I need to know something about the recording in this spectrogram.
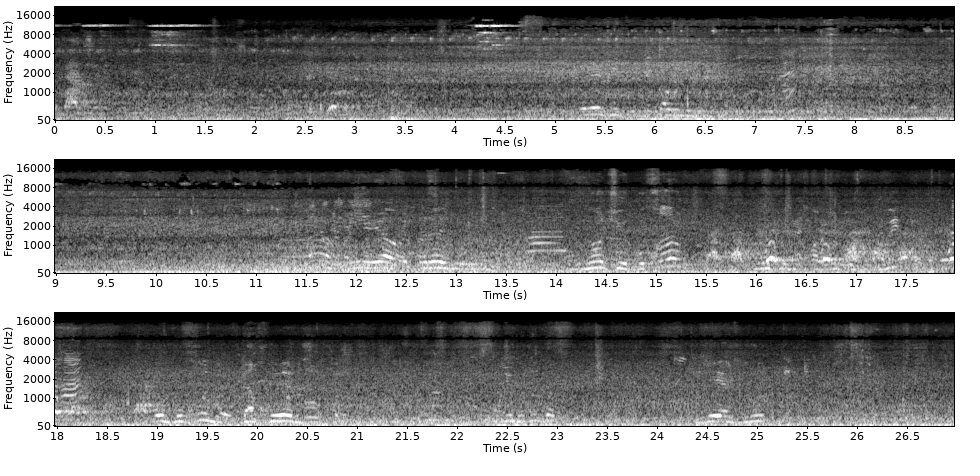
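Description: Cars drive past on the street.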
